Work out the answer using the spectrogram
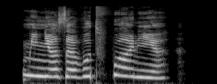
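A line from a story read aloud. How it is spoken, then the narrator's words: Sobbing girl. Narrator (Russian): всхлипывая ответила девочка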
